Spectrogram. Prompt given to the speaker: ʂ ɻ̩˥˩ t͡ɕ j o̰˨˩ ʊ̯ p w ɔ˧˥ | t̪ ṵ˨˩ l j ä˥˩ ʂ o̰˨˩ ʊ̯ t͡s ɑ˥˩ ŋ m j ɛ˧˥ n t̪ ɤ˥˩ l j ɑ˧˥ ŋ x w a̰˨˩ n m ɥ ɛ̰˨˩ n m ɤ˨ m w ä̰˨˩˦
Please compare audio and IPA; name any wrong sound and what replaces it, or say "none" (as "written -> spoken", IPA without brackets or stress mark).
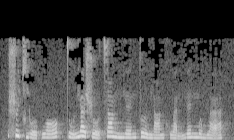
ɛ̰˨˩ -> ɛ˥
